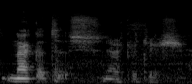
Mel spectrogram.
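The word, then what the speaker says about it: Natchitoches: indians but anyway the the louisiana town is n a t c h i t o c h e s okay now all of that is three syllables nakatush uh and that's where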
